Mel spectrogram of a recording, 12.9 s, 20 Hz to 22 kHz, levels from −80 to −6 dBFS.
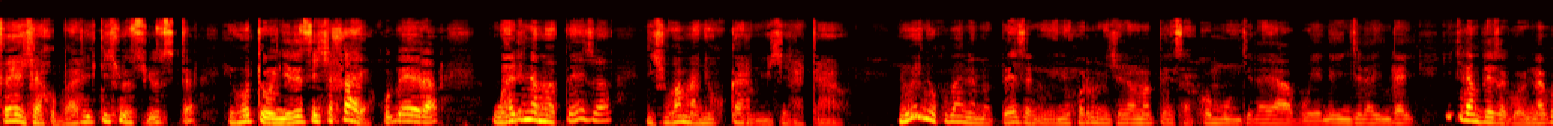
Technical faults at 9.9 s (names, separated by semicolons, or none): HE-AAC compression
